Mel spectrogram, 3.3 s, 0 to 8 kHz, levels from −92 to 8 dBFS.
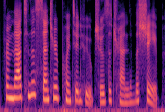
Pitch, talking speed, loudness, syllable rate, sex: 225 Hz, 235 wpm, -20 LUFS, 5.0 syllables/s, female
